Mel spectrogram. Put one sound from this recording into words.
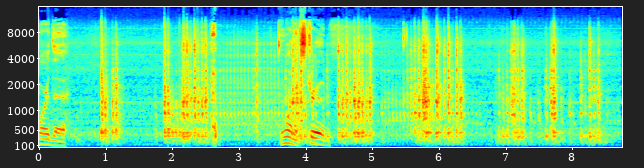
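A plastic cover clicks and rattles as a hand handles it.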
